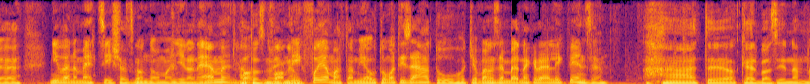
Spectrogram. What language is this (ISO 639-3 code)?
hun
